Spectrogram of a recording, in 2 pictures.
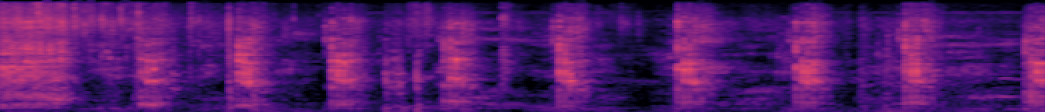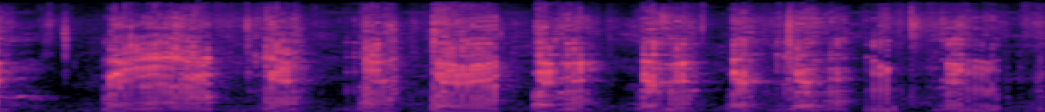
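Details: Pigs at a farm in Assam, India, with repeated short, noisy grunts and squeals in quick, uneven bursts, some calls louder and longer, carrying on throughout.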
